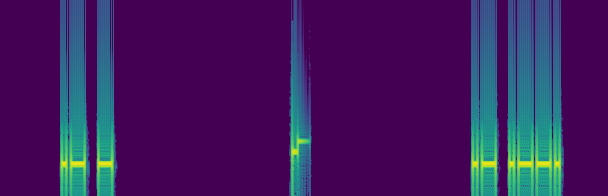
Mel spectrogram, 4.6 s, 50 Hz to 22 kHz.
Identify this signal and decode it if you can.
Morse code, heard as a keyed tone, about 36 wpm, 700 Hz. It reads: AT AP
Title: Top Two Letter Combinations in Words 35wpm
